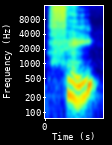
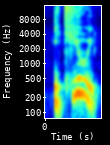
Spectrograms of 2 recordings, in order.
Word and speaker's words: 勢: And the second one, here we pronounce sei, but we can also pronounce ikioi.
